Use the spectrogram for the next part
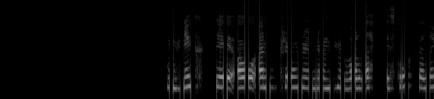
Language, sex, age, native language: Icelandic, male, 12, Icelandic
